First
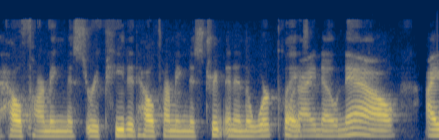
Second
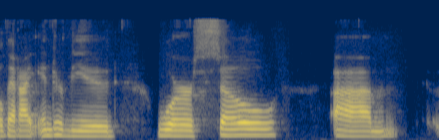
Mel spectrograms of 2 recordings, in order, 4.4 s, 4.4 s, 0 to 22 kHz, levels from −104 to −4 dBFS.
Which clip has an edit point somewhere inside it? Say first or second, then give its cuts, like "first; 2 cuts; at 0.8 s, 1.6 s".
first; 1 cut; at 3.1 s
